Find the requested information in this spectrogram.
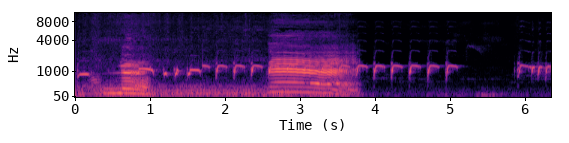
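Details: Tame cows crowding around the fields as they run and jump give two moos, one short and one long and full. Bursts of fast, repeated high bird chirps run throughout.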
